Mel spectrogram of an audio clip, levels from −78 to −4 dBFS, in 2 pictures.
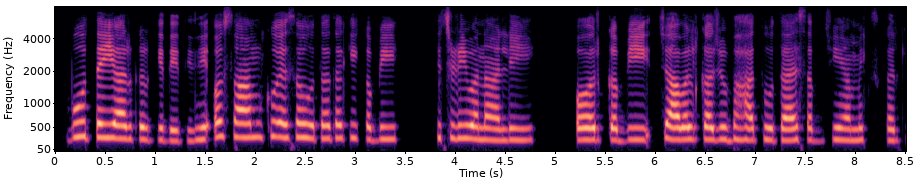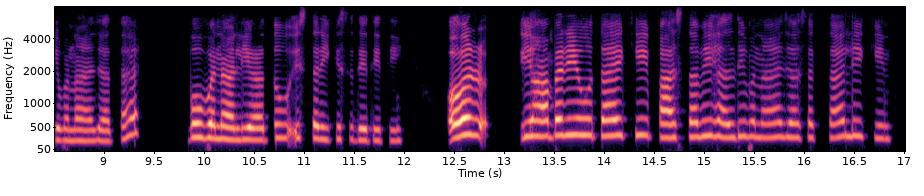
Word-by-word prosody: वो 300 +2 +1
तैयार 285 -3 +3
करके 245 -1 -2
देती 220 -1 -6
थीं 250 +1 0
और 310 - +2
शाम 295 -1 +1
को 310 +2 -5
ऐसा 295 0 +1
होता 270 -2 0
था 275 0 -2
कि 280 0 -9
कभी 255 +1 -4 0.4
खिचड़ी 275 0 -4
बना 245 -3 +1
ली 235 +1 -6 0.4
और 245 0 +3
कभी 245 +1 -2
चावल 250 -2 +4
का 255 -1 +3
जो 255 +1 -3
भात 240 0 -3
होता 235 -1 0
है 230 +2 +3
सब्जियाँ 235 0 -5
मिक्स 240 +1 -7
करके 230 +1 -4
बनाया 225 -1 -3
जाता 220 +2 -5
है 350 +5 -1 0.5
वो 295 0 +5
बना 265 -3 +5
लिया, 240 0 +2
तो 280 +4 -6
इस 280 - -8
तरीके 255 -1 -1
से 255 0 -15
देती 230 -1 -2
थी। 225 0 -13 0.5
और 330 +2 +9 0.3
यहाँ 315 +1 +4
पर 335 0 +5
ये 345 - +4
होता 340 -2 +1
है 330 +1 +4
कि 340 +1 -4
पास्ता 285 +1 +2
भी 320 +2 -1
हेल्दी 305 +1 -1
बनाया 295 -1 -4
जा 295 -1 -2
सकता 280 0 -8
है 305 - -1
लेकिन 310 -4 -7
265 Hz, 190 wpm, -20 LUFS, 240-295 Hz, 0.5 s, और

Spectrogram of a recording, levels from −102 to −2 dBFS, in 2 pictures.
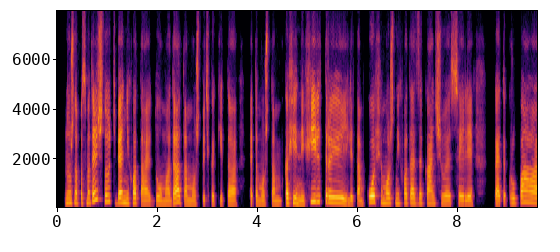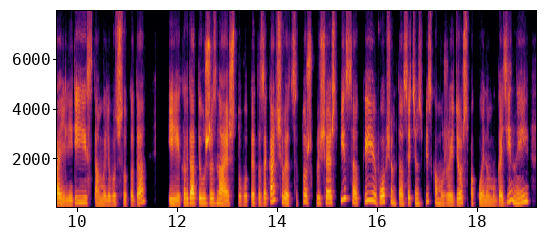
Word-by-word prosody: нужно 215 0 -1
посмотреть, 215 - +2
что 270 -7 +2
у - - -1
тебя 215 -5 +5
не 215 -2 -1
хватает 175 -7 0
дома, 160 0 -2
да. 220 +9 +5
Там 170 -8 -3
может 160 0 -6
быть 155 - -7
какие-то, 165 -1 -3 0.2
это 170 0 -3
может 160 0 -5
там 150 -2 -5
кофейные 200 -5 +2
фильтры 235 - +4
или 170 -3 -3
там 155 0 -4
кофе 250 -1 +6
может 205 -1 -1
не 190 -1 -6
хватать, 195 0 0
заканчивается 180 -3 -2
или 160 -1 0 0.4
какая-то 170 -2 +1
крупа 210 +2 +2
или 165 -2 -3
рис 225 +2 -1
там 175 -1 -4
или 170 0 -3
вот 170 +1 -5
что-то, 175 -1 -3
да. 210 - 0 0.5
И 180 -1 +1
когда 200 +3 +4
ты 200 0 -2
уже 200 0 +4
знаешь, 190 -5 +2
что 165 - -3
вот 165 +1 -8
это 185 0 -2
заканчивается 205 - 0
тоже 255 -4 -2
включаешь 220 +2 0
в - - 0
список 325 - 0
и 310 0 +3
в 240 - -9
общем-то 225 -7 -1
с 185 - -1
этим 205 -1 -2
списком 210 0 -5
уже 175 0 -3
идешь 195 +5 -1
спокойно 185 -3 -3
в - - -8
магазин 175 - -1
и 245 +7 -1
195 Hz, 190 wpm, -23 LUFS, 170-220 Hz, 0.5 s, кофе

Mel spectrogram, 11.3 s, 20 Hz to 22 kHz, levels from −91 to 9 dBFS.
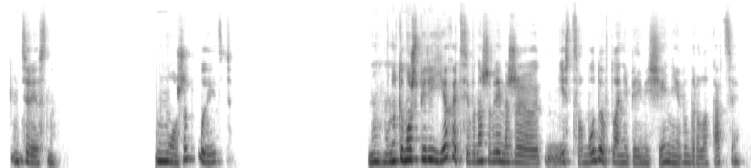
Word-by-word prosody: Интересно. 195 -7 -6 1.5
Может 210 +3 +2
быть. 195 0 -6 2.0
Мгм. 185 0 0
Но 205 +1 +7
ты 245 - +6
можешь 245 +1 +8
переехать. 245 0 +3
Э, - - -6
в 195 - -9
наше 210 0 -1
время 205 -2 -1
же, 165 -3 -4
м, 270 0 -12
есть 195 -1 -8
свобода 200 +8 -1
в 220 - -13
плане 175 -3 -7
перемещения, 165 +2 -6
выбора 165 -2 -11
локации. 160 +3 -13
195 Hz, 110 wpm, -23 LUFS, 170-215 Hz, 2.0 s, можешь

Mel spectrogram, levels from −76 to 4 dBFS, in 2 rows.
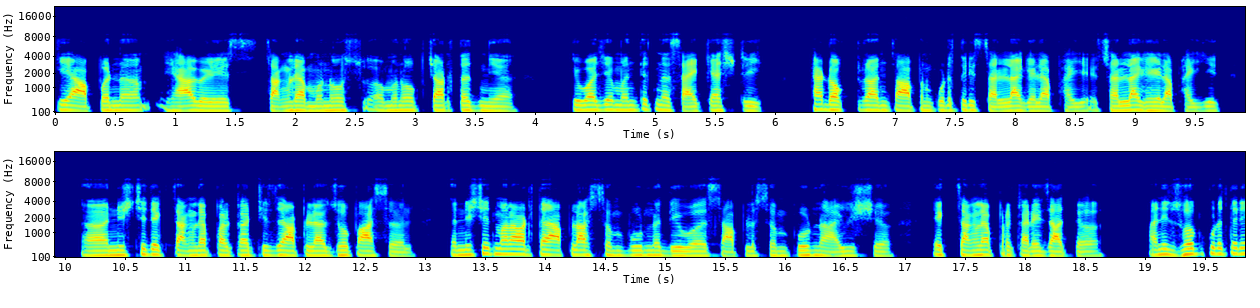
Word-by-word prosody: की 145 -3 0
आपण 135 +2 +3 0.4
ह्या 125 0 +4
वेळेस 125 -2 0 0.3
चांगल्या 130 +2 +4
मनो 125 +2 -1 0.3
अ, 130 - -4
मनोपचार 135 +1 0
तज्ञ 125 -3 -1 0.5
किंवा 145 0 +3
जे 150 +1 -1
म्हणतात 140 +1 -3
ना 140 -3 -1
सायकियाट्रिक 125 +1 -1 0.4
ह्या 155 - +4
डॉक्टरांचा 140 -1 +2
आपण 130 +1 +1
कुठेतरी 135 +1 -3
सल्ला 120 0 +2
घ्यायला 120 -1 0
पाहिजे 120 +2 -5
सल्ला 130 +2 +3
घ्यायला 125 -2 +2
पाहिजे. 110 +2 -4 0.5
अ, 130 0 +3
निश्चित 140 +3 -1
एक 150 -4 +3
चांगल्या 135 0 +3
प्रकारची 135 0 -1
जर 140 +2 0
आपल्याला 130 -1 +4
झोप 135 +1 -1
असेल 125 -3 +1 0.3
तर - - -2
निश्चित 150 +5 -1
मला 165 0 +5
वाटतंय 155 -1 +4
आपला 140 0 +5
संपूर्ण 135 +1 -3
दिवस, 125 -1 -1
आपलं 115 +2 -1
संपूर्ण 130 +2 -3
आयुष्य 120 0 -2 0.4
एक 145 - +2
चांगल्या 145 0 +4
प्रकारे 130 -3 -1
जातं 120 0 0 0.4
आणि 155 +2 +1
झोप 165 +5 +1
कुठेतरी 175 0 0
130 Hz, 150 wpm, -24 LUFS, 125-140 Hz, 0.5 s, मला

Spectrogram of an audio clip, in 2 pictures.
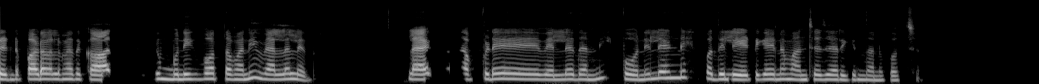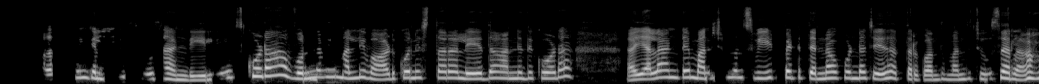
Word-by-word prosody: రెండు 225 -1 +2
పడవల 245 0 +4
మీద 245 0 -2
కాలు 220 +1 +4 0.6
మునిగిపోతామని 240 +1 -1 0.2
వెళ్ళలేదు. 230 -3 -2 1.0
లేకపోతే 255 +11 -1
అప్పుడే 245 +2 -2 0.5
వెళ్ళేదాన్ని. 230 +3 -3 0.2
పోనీలెండి 290 +8 0 0.2
కొద్దిగ 240 -2 +1
లేట్‌గా 225 +1 +1
అయినా 240 +1 -2
మంచే 220 +1 -3
జరిగింది 215 -1 -4
అనుకోవచ్చు. 200 0 -10 1.7
ఫస్ట్ 230 +7 -5
ఇంక 315 -1 0
లీవ్స్ 350 +7 -15
చూసా 475 - -3
అండి. 205 -2 +1 0.2
లీవ్స్ 300 +6 -6
కూడా 390 +1 +6 0.3
ఉన్నవి 325 +5 +2
మళ్ళీ 295 +3 +2
వాడుకొనిస్తారా 295 +5 +1
లేదా? 260 +3 +4
అన్నది 280 0 0
కూడా 280 +6 +1 0.7
ఆహ్, 220 - +4
ఎలా 290 +6 +4
అంటే 320 0 +1
మనిషి 280 +3 -1
ముందు 320 -1 -3
స్వీట్ 285 +2 -2
పెట్టి 310 0 +2
తిన్ని‌వ్వకుండా 285 +2 +2
చేసేస్తారు 250 -2 +1
కొంతమంది 225 +3 -2
చూసారా! 245 -2 +2
255 Hz, 115 wpm, -23 LUFS, 230-295 Hz, 1.7 s, కూడా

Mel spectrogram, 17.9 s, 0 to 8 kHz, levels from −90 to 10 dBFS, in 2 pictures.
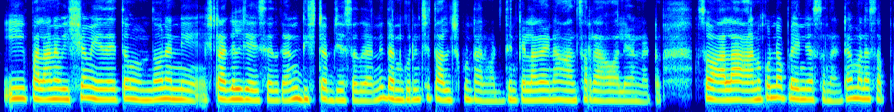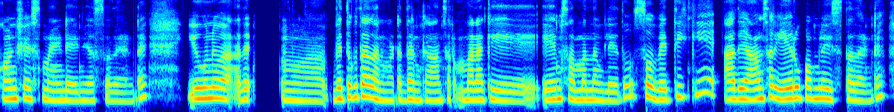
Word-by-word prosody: ఈ - - +4 0.2
పలానా 240 0 +4
విషయం 275 +3 +1
ఏదైతే 235 +1 0
ఉందో, 225 +1 -1
నన్ను 240 -1 +2 0.2
స్ట్రగల్ 240 0 +5
జేసేది 220 -1 -1
గానీ, 235 +4 +2
డిస్టర్బ్ 235 -1 -2
జేసేది 215 -1 -3
గాని, 220 +6 -3
దానికి 230 -2 +3
గురించి 235 +4 -4
తలుచుకుంటా 230 0 -2
అనమాట. 205 0 -10
దీనికెలాగైనా 225 0 -1
ఆన్సర్ 225 +1 -5
రావాలి 205 0 -5
అన్నట్టు. 185 -2 -12 0.4
సో, - - 0 0.2
అలా 230 +1 +5
అనుకున్నప్పుడేం 255 +1 +1
జేస్తుందంటే, 225 0 -5
మన 250 - +2
సబ్‌కాన్షియస్ 245 +2 -1
మైండ్ 215 0 -3
ఏం 205 - -7
జేస్తది 200 -1 -7
అంటే, 250 +8 -5 0.5
యూను 255 +1 +6 0.2
అదే 235 +1 0 0.4
ఆహ్, 205 -2 -5
వెతుకుతదనమాట 250 -5 +3
దానికి 225 -1 -1
ఆన్సర్. 210 +1 -5
మనకి 225 0 +1 0.5
ఏం 235 +1 +2
సంబంధం 225 -1 0
లేదు. 200 +7 -3
సో, - - 0
వెతికి 290 +9 -2 0.3
అది 240 0 +5
ఆన్సర్ 255 +3 +2
ఏ - - +6
రూపంలో 250 -2 +1
ఇస్తదంటే, 215 +3 -5
230 Hz, 160 wpm, -24 LUFS, 220-245 Hz, 0.5 s, యూను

